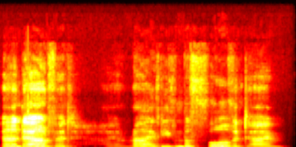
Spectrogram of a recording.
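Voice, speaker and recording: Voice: mid-range voice, lively intonation, moderate pace. A streamer reading a visual novel's narration aloud in a dramatic way.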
